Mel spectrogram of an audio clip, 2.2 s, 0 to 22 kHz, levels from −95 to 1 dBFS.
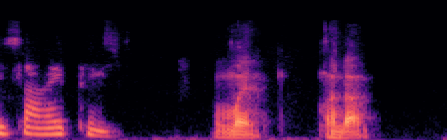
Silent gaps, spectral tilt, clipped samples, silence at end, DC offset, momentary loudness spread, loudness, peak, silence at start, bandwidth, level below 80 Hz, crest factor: none; -7 dB/octave; under 0.1%; 0.4 s; under 0.1%; 16 LU; -26 LUFS; -4 dBFS; 0 s; 10 kHz; -50 dBFS; 22 dB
